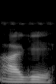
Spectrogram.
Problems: none marked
